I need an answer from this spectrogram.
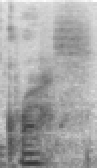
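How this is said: It is said in a northern English accent. "If you come from up north in England you say grass"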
